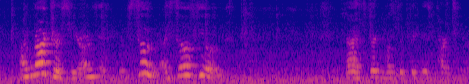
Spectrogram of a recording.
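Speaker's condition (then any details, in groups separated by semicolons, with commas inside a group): Brain injury; language and motor speech problems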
